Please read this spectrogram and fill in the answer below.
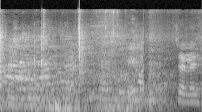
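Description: Chatter of several people talking over each other, children's voices among them.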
